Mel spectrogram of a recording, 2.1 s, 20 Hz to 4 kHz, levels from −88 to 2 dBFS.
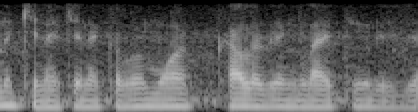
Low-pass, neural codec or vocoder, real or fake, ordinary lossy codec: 3.6 kHz; codec, 16 kHz in and 24 kHz out, 1 kbps, XY-Tokenizer; fake; none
